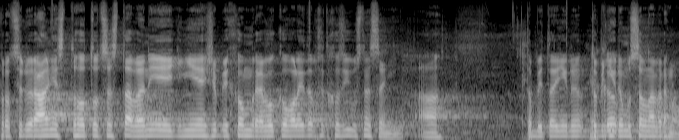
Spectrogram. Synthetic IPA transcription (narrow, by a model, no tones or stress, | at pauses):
pɾo̞t͡sɛduɾaːlɲɛst̪o̞ɦot̪o̞t͡sɛst̪avɛnjɛjɛɟɪɲɛʒɛbɪxo̞mɾɛvo̞ko̞valɪt̪opr̥ɛt̪xo̞ziːusnɛsɛɲḭːʔa̰ | t̪obɪt̪oɲɛɡdot̪obɪɲɲɛɡdomusɛlnavr̩ɦnowt̪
